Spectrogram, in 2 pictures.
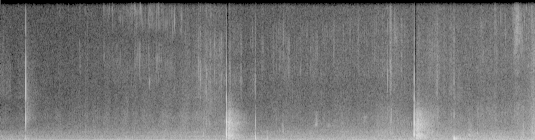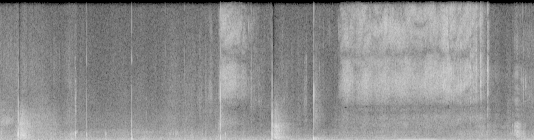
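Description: Squeezed plastic applicator bottle of perm solution: a few short squirts and sputters several seconds apart, then a longer hissing stretch near the end, as the waving lotion is worked over the perm rods.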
